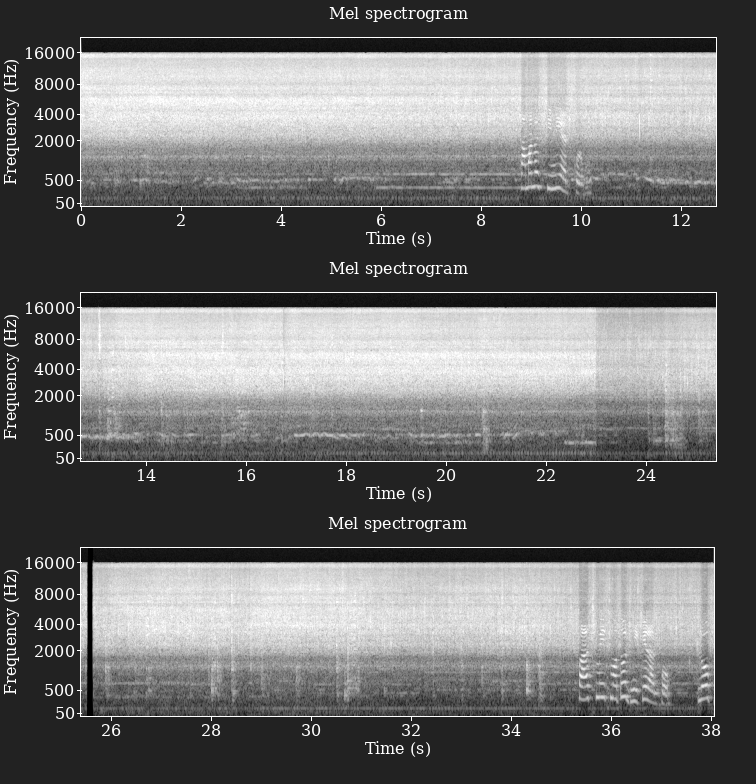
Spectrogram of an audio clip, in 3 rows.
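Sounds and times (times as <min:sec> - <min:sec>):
beans sizzling in hot oil: 0:00.0 - 0:38.0
metal spatula scraping pan: 0:13.0 - 0:14.7, 0:27.8 - 0:31.2.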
